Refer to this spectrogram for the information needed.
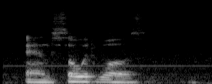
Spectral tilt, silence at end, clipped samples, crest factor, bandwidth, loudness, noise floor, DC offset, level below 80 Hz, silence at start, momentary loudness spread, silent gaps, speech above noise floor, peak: -9 dB/octave; 0.15 s; under 0.1%; 16 dB; 11 kHz; -23 LUFS; -50 dBFS; under 0.1%; -50 dBFS; 0.25 s; 9 LU; none; 28 dB; -8 dBFS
